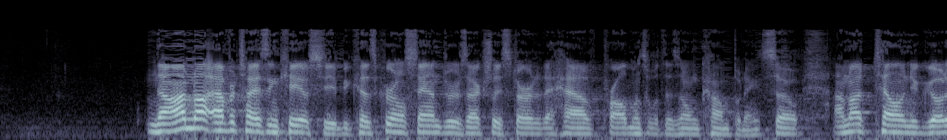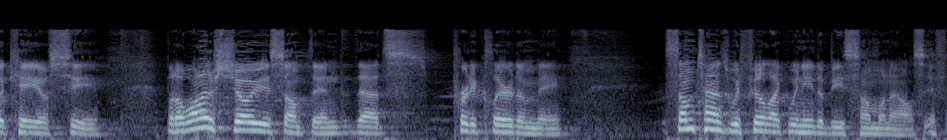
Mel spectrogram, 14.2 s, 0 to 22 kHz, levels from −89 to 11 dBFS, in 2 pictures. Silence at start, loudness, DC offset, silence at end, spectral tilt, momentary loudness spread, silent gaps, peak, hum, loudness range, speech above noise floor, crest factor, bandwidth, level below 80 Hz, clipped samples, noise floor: 1.1 s; -21 LUFS; under 0.1%; 0 s; -5.5 dB/octave; 12 LU; none; 0 dBFS; none; 6 LU; 41 dB; 20 dB; 11 kHz; -50 dBFS; under 0.1%; -61 dBFS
